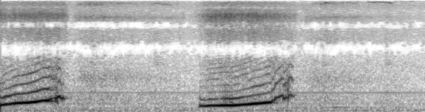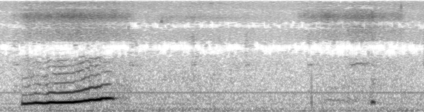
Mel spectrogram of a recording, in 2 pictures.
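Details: A cat snoring in sleep, sounding like a man: three loud, whistling, rising snores about every two and a half seconds, with quiet exhalations between them.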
